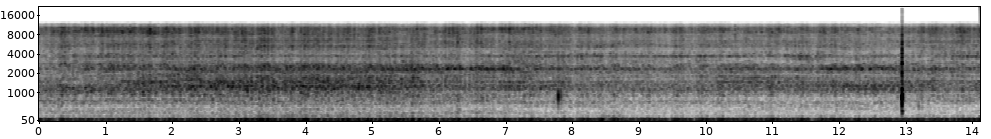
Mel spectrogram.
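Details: GSXR 1100 motorcycle idling with a steady, even low rumble after the leaking exhaust seal that caused the ticking was fixed; no ticking left.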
